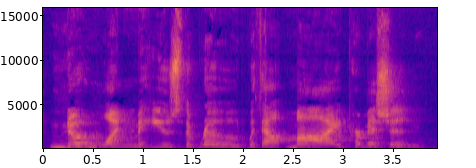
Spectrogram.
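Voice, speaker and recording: A furious storybook rattlesnake as a woman acts him out, boastful and hissing his commands. The voice is forceful and raised, with room echo around it. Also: a little high, lively intonation, slow pace, full character voice. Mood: menacing. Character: bullying, boastful male rattlesnake, furious and menacing. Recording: roomy echo, faint background noise.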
